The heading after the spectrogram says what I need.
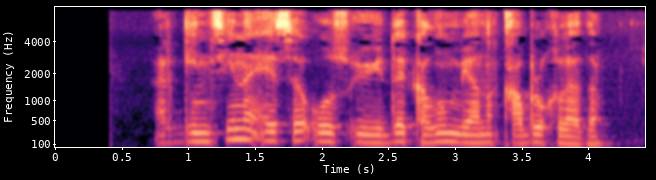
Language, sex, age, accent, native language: Uzbek, male, 12-17, Toshkent shahri, Uzbek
